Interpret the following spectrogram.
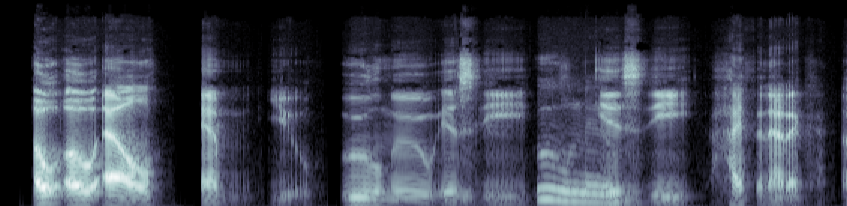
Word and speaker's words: Ulmo: Ulmu Ulmu. is the hyphenetic pronunciation. It's spelled Ulmo, but Ulmu is actually what I got was the proper way to say it.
